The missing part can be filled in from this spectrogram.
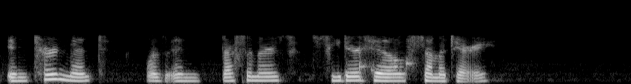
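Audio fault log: Throughout: G.729 codec. The speech sounds band-limited and slightly rough and synthetic, which points to an 8 kbit/s codec that rebuilds each 10 ms frame from a vocal tract filter, a pitch predictor and a few pulses, passing nothing above 4 kHz.
2.93 to 2.97 s: VoIP packet loss concealed by the speech codec. About 20 ms of audio is missing, which fits one lost packet. The decoder continued its last pitch and filter at falling gain, producing a brief stretched, fading sound, and the voice stays weak or distorted for tens of milliseconds or more after about 2.97 s.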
